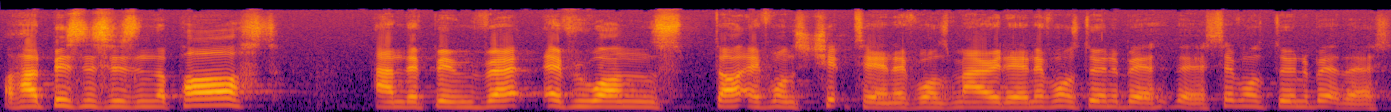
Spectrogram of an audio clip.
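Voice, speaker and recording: A man with a British accent speaks at a very fast pace in a high voice. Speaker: property investor. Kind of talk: motivational talk. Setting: stage with audience. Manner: animated.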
